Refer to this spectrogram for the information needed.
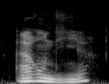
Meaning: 1. to round (make round) 2. to round up, round down or round off
- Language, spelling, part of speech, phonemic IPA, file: French, arrondir, verb, /a.ʁɔ̃.diʁ/, Fr-arrondir.ogg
